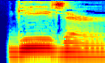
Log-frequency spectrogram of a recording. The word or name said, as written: Gezer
